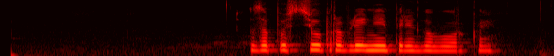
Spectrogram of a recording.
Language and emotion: Russian, neutral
